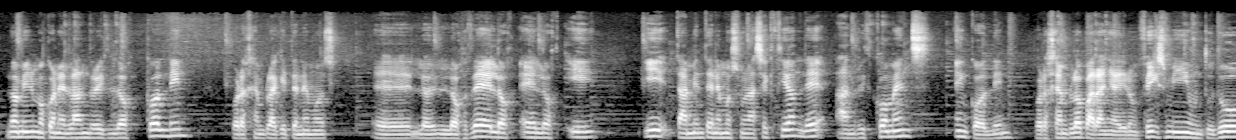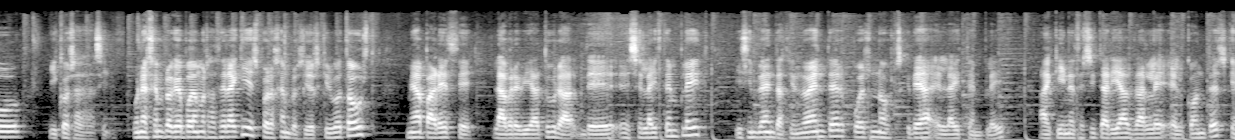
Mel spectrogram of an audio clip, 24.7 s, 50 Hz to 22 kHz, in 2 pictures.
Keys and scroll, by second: 20.5 Return.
